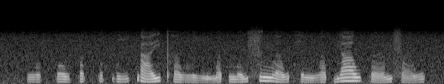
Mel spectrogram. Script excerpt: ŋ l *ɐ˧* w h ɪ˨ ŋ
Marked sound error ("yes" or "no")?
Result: yes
